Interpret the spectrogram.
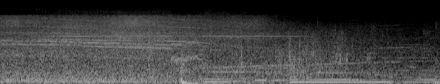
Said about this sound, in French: Mesdames, messieurs, nous allons atterrir dans quelques minutes.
